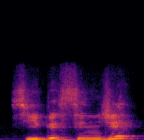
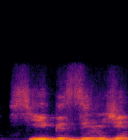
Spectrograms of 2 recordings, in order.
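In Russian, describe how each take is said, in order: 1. Средний согласный — глухой s. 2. Средний согласный — звонкий z.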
